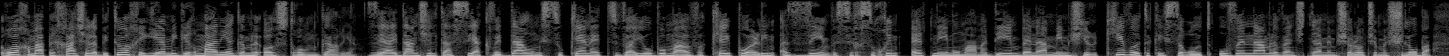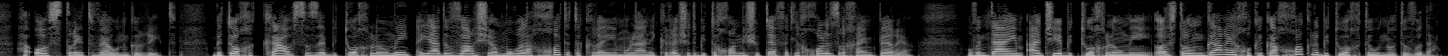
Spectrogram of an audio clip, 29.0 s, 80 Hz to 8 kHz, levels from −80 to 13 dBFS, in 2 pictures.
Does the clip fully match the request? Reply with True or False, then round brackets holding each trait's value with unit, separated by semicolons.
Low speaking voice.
False (200 Hz)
